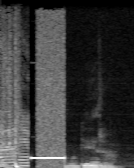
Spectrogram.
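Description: Electronic dance music with a fast beat cuts off abruptly, and a half-second high steady beep with hiss under it follows, an edited-in bleep effect. A voice follows briefly after the beep.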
